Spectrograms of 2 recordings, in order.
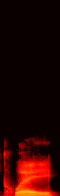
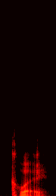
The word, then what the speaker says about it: Klai: again and say, "Okay, I see why it's pronounced clay."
